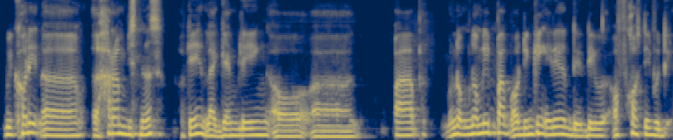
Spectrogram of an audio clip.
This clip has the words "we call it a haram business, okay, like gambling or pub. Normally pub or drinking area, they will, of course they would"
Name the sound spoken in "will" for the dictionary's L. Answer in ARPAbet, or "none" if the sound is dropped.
W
